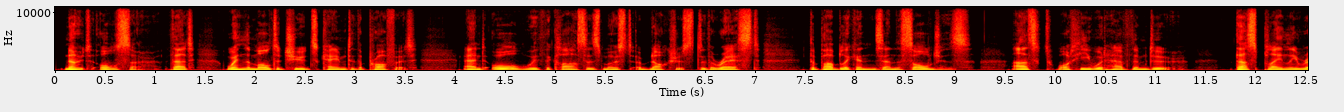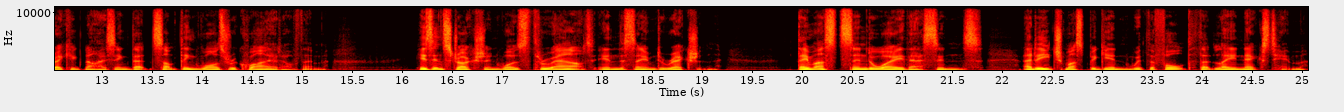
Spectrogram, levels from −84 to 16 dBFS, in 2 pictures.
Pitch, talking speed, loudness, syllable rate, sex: 105 Hz, 155 wpm, -22 LUFS, 4.6 syllables/s, male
